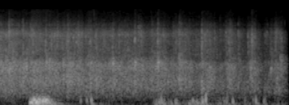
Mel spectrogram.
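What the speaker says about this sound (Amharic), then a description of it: "ጭብጨባችሁ ግን የጉባኤ የእንትን ስብሰባ ነው።" A church conference audience at a tenth-anniversary celebration applauds: faint, steady clapping that sounds distant, with a few soft low thumps scattered through it.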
